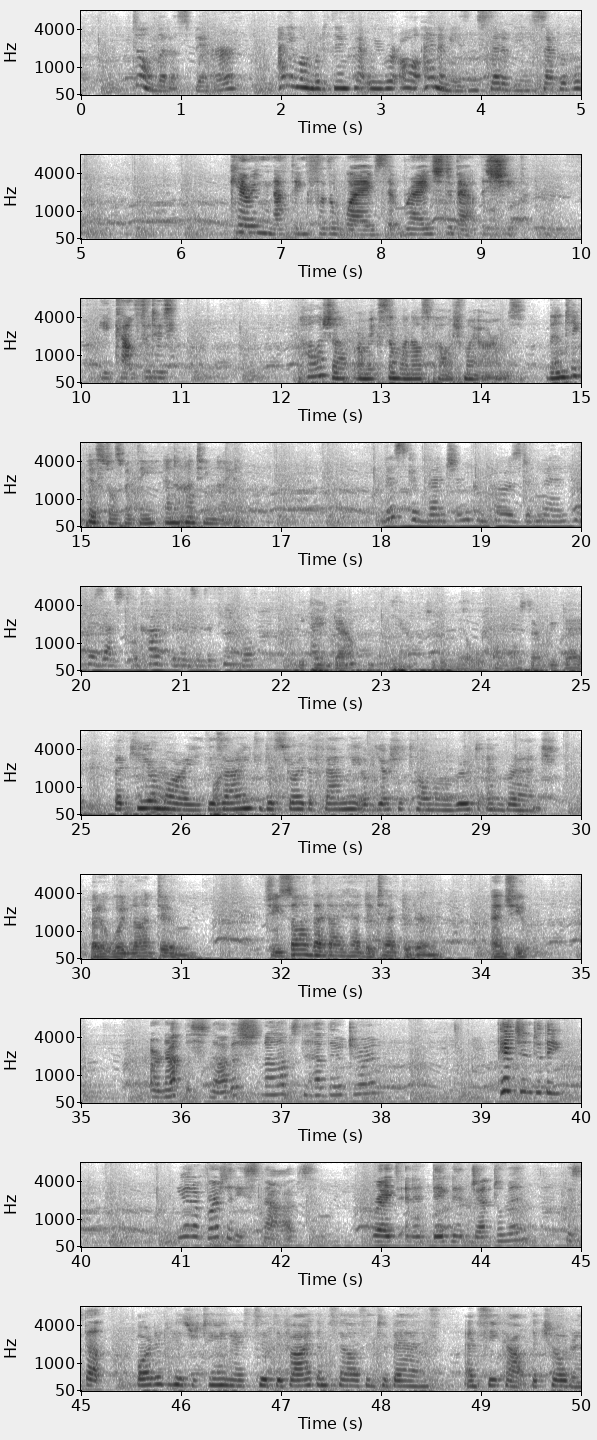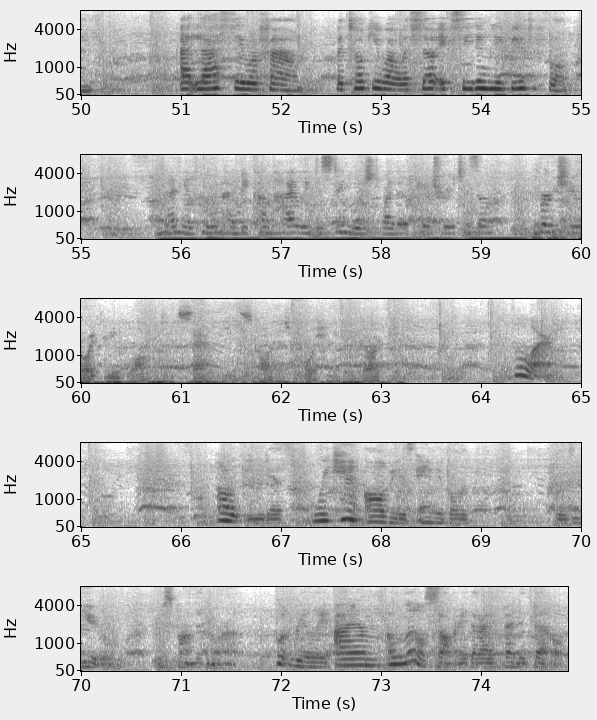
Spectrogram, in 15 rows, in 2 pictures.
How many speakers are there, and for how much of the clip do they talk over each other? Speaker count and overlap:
8, about 4%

